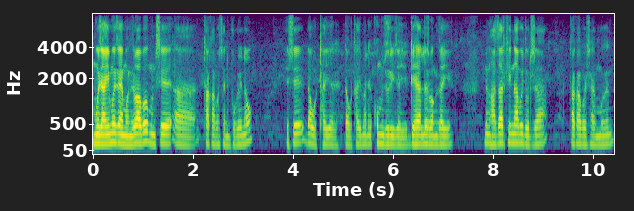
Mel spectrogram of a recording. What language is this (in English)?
Bodo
